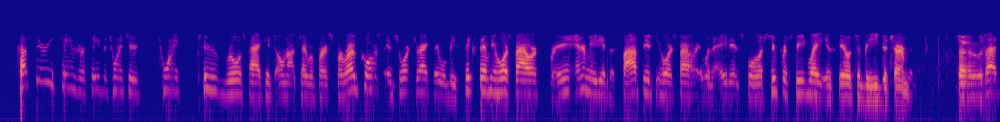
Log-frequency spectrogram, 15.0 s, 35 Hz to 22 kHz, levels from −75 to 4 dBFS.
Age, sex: 50-69, male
